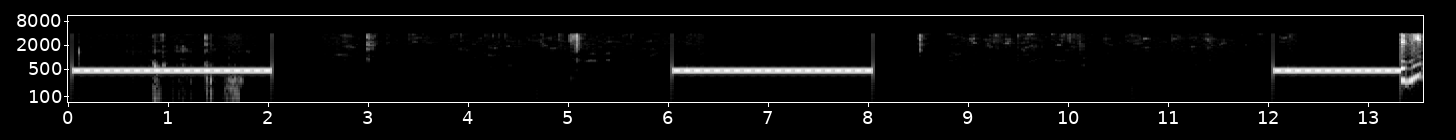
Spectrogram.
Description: Ringback tone (North America), 440 + 480 Hz.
